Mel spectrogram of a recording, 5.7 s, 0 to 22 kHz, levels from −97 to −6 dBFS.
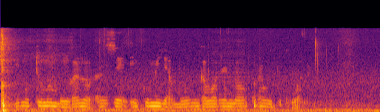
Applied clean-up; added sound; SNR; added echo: none; Fire; 2 dB; none.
